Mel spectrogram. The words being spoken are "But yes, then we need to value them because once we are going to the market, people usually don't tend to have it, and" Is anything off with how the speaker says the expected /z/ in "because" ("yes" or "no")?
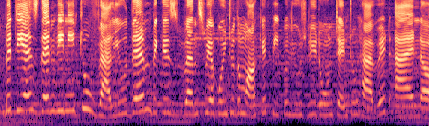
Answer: no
